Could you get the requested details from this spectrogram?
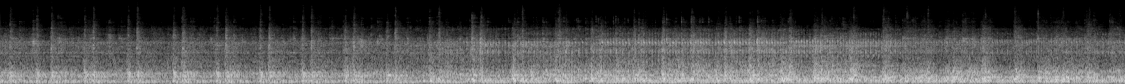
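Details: Jawa 350-638 two-stroke: sharp regular tick about three times a second over the running note; abnormal mechanical noise in the engine, cause undetermined.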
